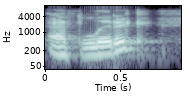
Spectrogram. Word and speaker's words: Athlytic: a recurring field and this is called athletic but it's spelled a t h l y t i c and you could do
